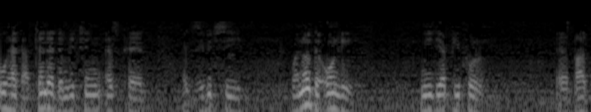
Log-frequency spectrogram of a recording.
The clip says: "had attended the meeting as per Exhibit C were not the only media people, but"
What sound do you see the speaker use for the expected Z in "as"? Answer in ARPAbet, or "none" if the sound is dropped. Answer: S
